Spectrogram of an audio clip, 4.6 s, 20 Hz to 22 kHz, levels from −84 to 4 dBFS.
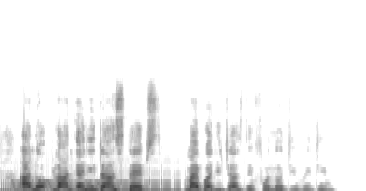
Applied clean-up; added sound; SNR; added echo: none; Scratching (performance technique); 15 dB; none.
